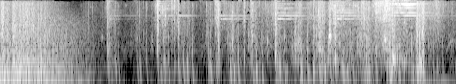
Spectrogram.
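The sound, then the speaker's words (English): A firing squad's rifle volley opens with a loud, sharp crack that rings out and decays, followed by a long run of scattered clattering knocks and thuds. “Attention, company! Ready! Aim! Fire!”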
